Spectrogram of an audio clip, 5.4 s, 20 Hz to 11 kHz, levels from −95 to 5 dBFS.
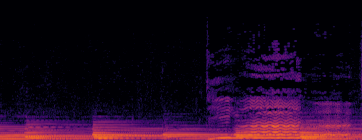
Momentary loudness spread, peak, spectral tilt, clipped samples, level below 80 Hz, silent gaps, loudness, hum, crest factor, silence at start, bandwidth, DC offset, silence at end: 10 LU; -20 dBFS; -9 dB/octave; under 0.1%; -68 dBFS; none; -35 LUFS; none; 14 dB; 0 s; 7.6 kHz; under 0.1%; 0 s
